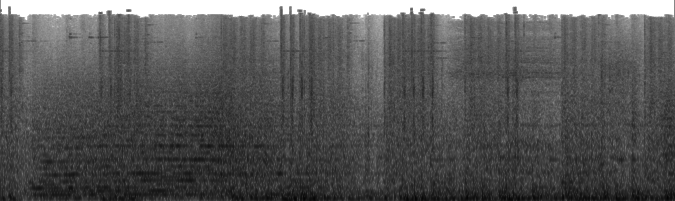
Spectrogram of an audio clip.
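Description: Soldiers fire weapons, including a gunner on the roof of a military transport, in loud, continuous automatic bursts that overlap into an unbroken rattling fusillade with no voices.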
